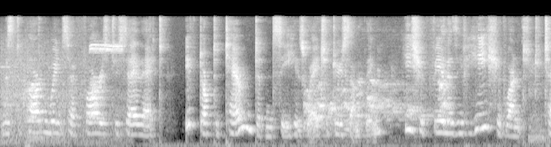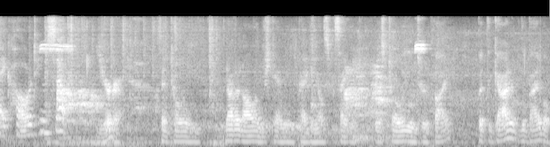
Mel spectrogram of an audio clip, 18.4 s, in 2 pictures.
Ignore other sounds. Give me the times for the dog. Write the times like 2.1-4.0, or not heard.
0.2-1.8, 5.0-7.5, 10.1-11.8, 14.3-15.8.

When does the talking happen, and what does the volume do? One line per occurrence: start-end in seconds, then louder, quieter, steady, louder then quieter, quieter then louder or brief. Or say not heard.
0.0-18.3 steady.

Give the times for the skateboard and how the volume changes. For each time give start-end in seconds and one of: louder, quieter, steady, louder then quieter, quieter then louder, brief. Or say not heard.
not heard.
